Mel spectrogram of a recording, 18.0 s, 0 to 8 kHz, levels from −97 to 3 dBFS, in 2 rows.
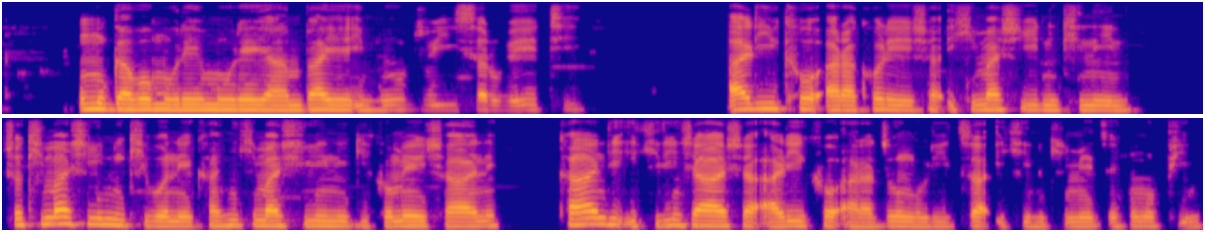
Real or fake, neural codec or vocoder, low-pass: real; none; 7.2 kHz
